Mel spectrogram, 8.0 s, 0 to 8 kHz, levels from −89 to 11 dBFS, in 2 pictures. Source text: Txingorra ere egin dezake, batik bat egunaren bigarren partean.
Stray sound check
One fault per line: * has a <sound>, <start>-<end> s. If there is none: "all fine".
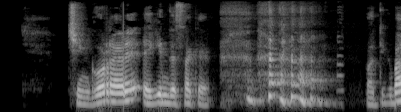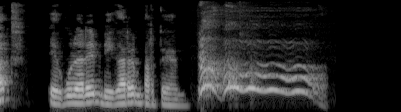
* has a laugh, 2.2-3.4 s
* has a bark, 6.0-7.3 s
